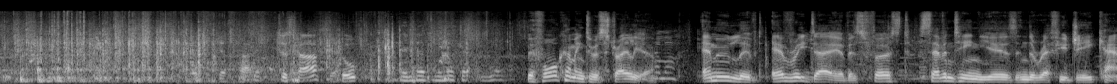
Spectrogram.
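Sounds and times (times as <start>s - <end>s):
Kunekune pigs crunching and chomping on feed: 0.0s - 5.6s
speech: 2.2s - 11.1s.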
